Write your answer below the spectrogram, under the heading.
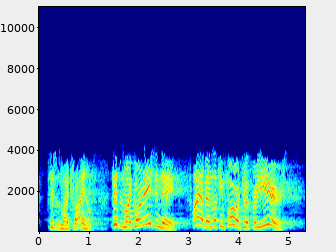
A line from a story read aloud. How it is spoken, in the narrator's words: he exclaimed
